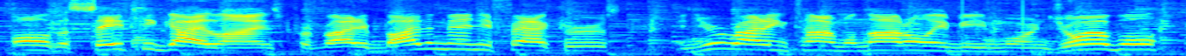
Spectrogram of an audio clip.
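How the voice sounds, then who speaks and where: High-voiced man narrating a safety lesson from a worn VHS tape copy. He reads a scripted lesson with firm, cautionary instructions. Country guitar music plays clearly behind him. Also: fairly quick, a bit bright. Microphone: voice-over.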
